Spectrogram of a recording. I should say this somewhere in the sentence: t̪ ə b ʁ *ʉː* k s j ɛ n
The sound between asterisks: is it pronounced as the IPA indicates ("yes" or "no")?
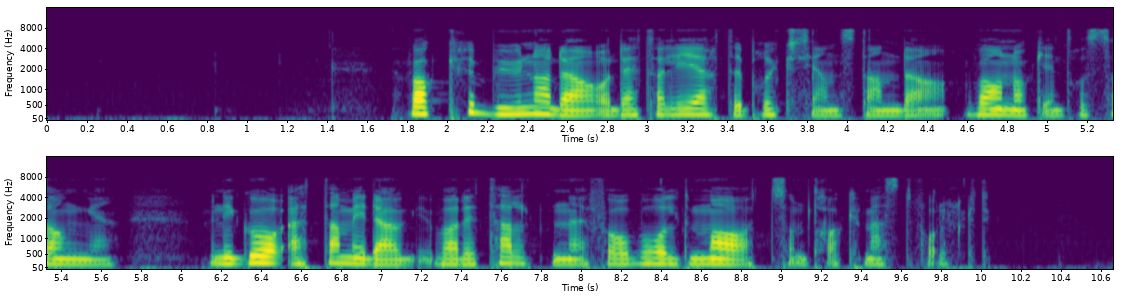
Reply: no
